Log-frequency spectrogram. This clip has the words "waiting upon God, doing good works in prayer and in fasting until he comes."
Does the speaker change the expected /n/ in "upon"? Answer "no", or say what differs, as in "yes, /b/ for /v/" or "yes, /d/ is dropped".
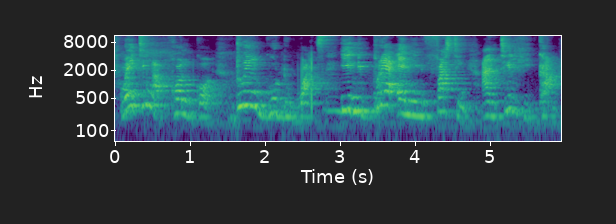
yes, /l/ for /n/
